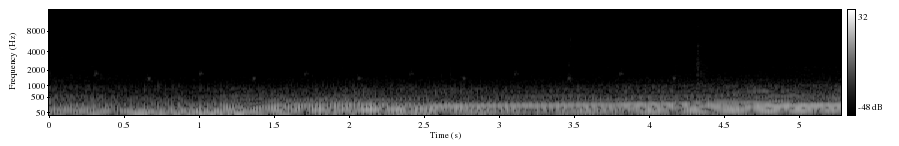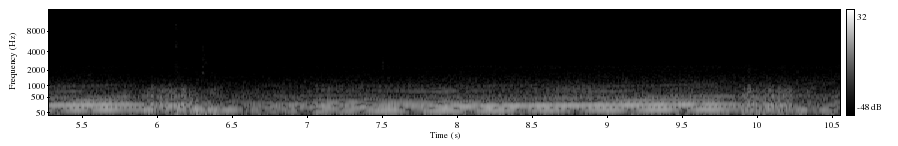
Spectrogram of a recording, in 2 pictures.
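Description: Hyundai Veloster N's 2.0-litre turbocharged four-cylinder engine and exhaust, in Sport Plus exhaust mode, heard from inside the cabin while accelerating. The revs climb steadily, drop sharply at a gear change about six seconds in, climb again, and drop once more at another shift near the end.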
